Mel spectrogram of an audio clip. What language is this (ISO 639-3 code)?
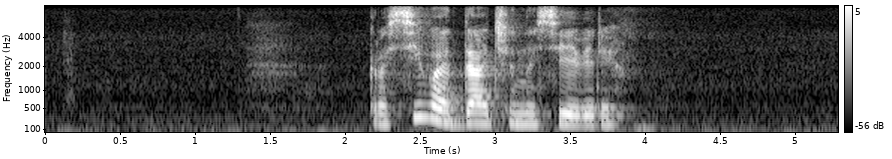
rus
